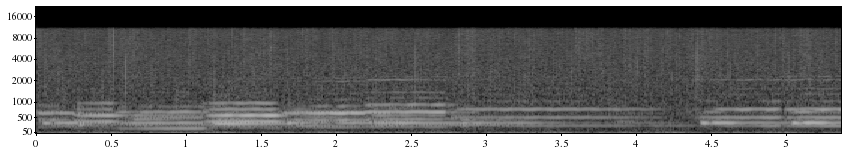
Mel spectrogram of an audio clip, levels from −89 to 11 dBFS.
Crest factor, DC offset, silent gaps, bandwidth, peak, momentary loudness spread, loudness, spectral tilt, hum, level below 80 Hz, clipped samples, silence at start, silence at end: 20 dB; under 0.1%; none; 12 kHz; -8 dBFS; 10 LU; -28 LUFS; -3 dB/octave; none; -54 dBFS; under 0.1%; 0 s; 0 s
